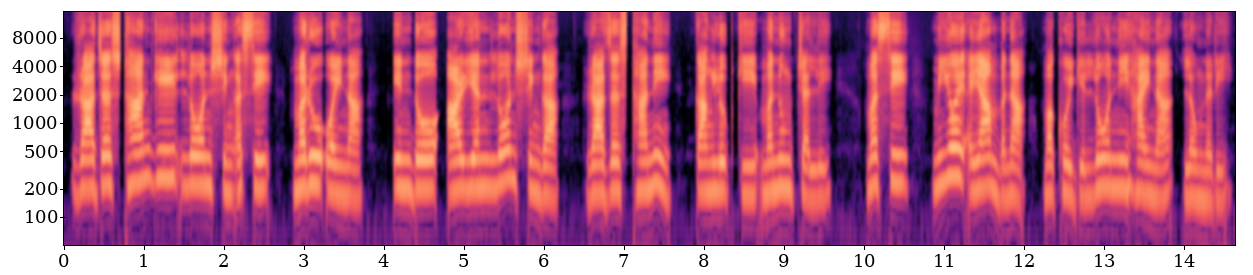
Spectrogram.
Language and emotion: Manipuri, neutral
